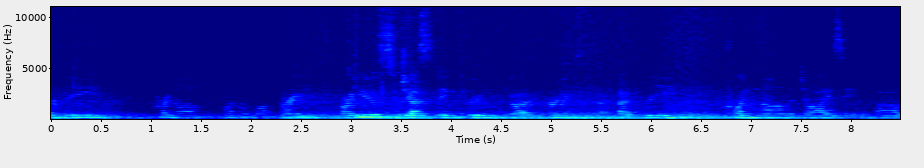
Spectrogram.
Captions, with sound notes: Are you suggesting through her (speaking faintly)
